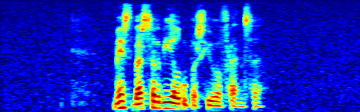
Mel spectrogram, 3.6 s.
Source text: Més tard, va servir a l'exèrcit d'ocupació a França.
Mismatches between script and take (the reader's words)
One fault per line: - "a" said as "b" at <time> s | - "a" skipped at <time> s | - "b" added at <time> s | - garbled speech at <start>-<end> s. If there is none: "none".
- "tard" skipped at 1.3 s
- "l'exèrcit" skipped at 1.8 s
